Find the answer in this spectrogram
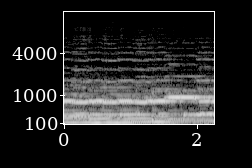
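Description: Electric violin playing a pop melody over a backing track with bass and chords. It holds a long note, then steps up to a higher one about one and a half seconds in.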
